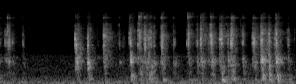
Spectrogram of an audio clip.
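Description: Rapid, irregular clicking of keys on a computer keyboard, fairly loud, with a brief pause before a steady burst of typing continues. No voices.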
